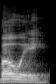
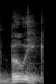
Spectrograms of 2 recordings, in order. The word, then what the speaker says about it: Bowie: It's not Bowie. It's Buouie County.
